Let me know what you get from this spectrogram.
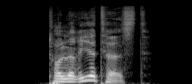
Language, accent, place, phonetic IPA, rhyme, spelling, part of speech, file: German, Germany, Berlin, [toləˈʁiːɐ̯təst], -iːɐ̯təst, toleriertest, verb, De-toleriertest.ogg
- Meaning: inflection of tolerieren: 1. second-person singular preterite 2. second-person singular subjunctive II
